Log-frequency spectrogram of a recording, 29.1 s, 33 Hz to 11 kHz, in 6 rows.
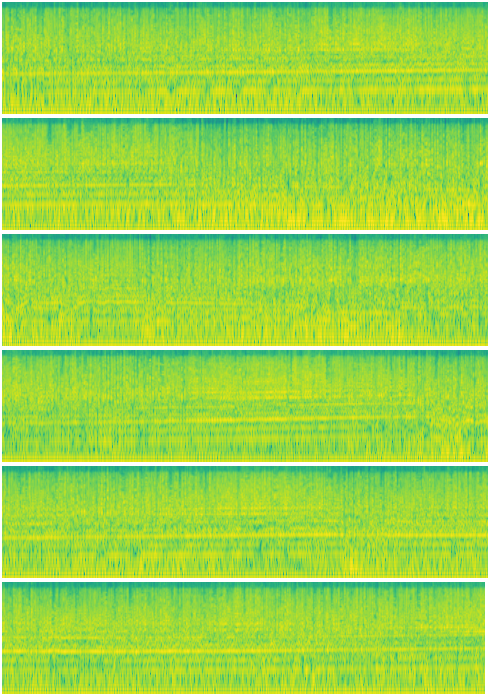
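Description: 1984 XD Group C Ford Falcon's V8 engine running hard under racing load. It climbs in pitch as it pulls through the revs, drops sharply twice as it backs off for corners, and climbs again each time.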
